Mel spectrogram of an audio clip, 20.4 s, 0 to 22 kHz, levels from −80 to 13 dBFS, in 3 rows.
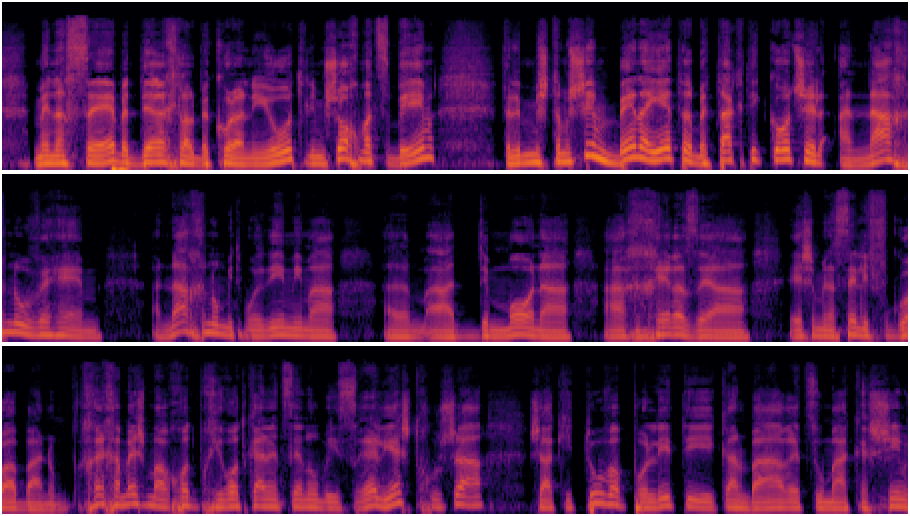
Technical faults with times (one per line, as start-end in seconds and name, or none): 6.72-20.39 sudden gain jump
